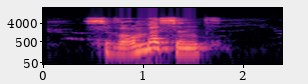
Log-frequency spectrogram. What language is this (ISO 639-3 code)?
kab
